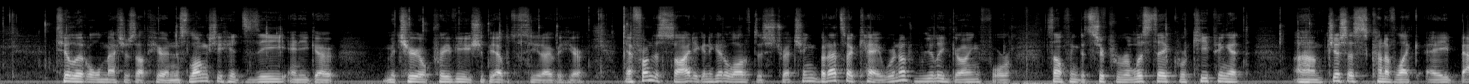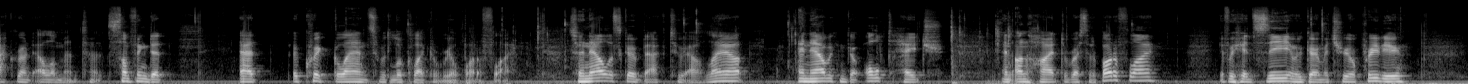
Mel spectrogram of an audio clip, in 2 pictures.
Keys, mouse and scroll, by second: 1.6 middle click, 2.7 z, 4.5 scroll down 1, 4.6 middle click, 4.9-5.9 scroll up 2, 5.2 alt+a, 6.4 shift+middle click, 6.7-8.2 scroll up 1, 8.2-8.7 scroll down 1, 11.7 Tab, 12.2 scroll down 1, 12.4-13.1 middle drag, 13.1 scroll up 2, 13.2 middle click, 13.4 alt+a, 18.0 scroll down 1, 18.1-21.5 middle drag, 21.5 click, 22.2 scroll down 1, 22.3-24.2 middle drag, 24.2 alt+h, 24.7 alt+a, 25.5-26.0 middle drag, 26.0-28.0 scroll up 1, 28.0 z, 28.7-29.3 middle drag.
